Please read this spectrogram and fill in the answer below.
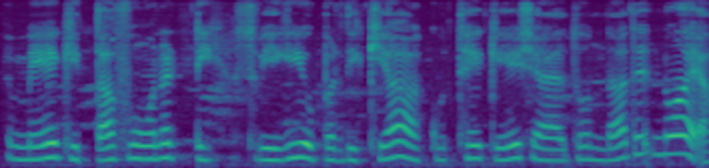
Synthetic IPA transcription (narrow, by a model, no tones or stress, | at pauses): mɛ̃ːkiːt̪ːaːpʰoːnəʈːiːsəʋiːɡiːʊpːəɾd̪ɪkʰjaːkʊt̪ʰːeːkeːʃaːjəlt̪ʰond̪aːt̪eːnoaːja̰ː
